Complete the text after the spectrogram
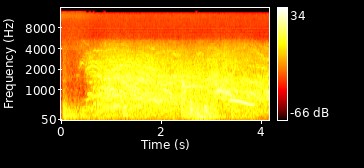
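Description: Bowling pins crash as a ball strikes them.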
